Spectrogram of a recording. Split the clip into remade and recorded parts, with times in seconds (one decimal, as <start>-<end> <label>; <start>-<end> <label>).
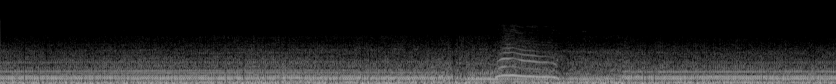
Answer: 0.0-8.4 recorded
